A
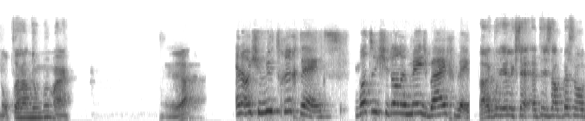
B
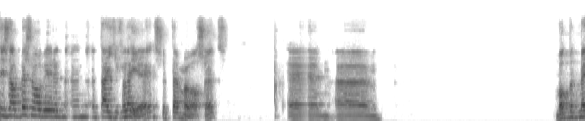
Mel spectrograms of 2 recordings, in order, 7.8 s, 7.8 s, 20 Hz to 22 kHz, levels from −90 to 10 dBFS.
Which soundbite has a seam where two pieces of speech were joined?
A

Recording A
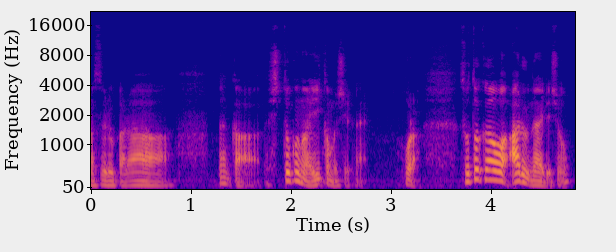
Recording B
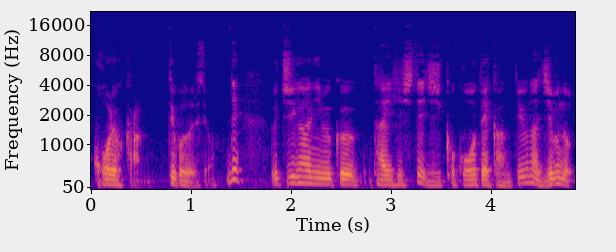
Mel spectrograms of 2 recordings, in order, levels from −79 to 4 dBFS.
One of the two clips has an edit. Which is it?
A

